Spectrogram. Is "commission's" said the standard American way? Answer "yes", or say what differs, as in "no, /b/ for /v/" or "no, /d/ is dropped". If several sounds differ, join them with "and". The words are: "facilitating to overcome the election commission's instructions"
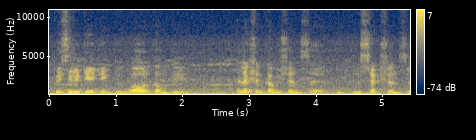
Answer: no, /s/ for /z/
